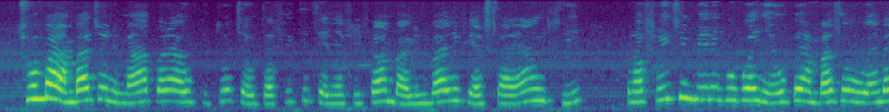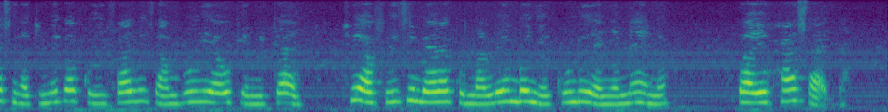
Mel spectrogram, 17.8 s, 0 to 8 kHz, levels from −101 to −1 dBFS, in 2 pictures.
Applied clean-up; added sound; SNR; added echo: none; none; none; none.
